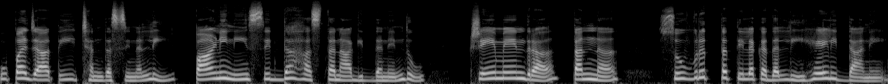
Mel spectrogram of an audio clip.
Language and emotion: Kannada, neutral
